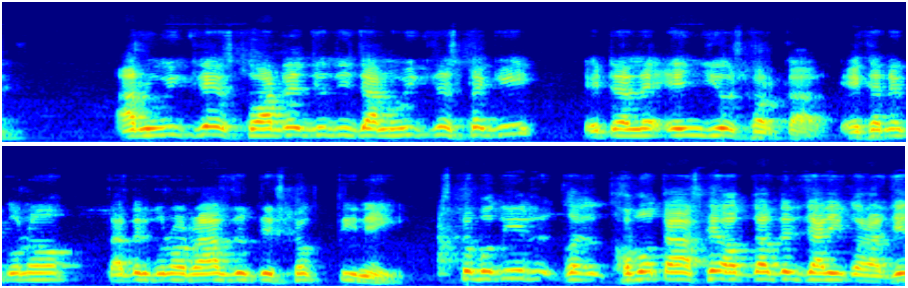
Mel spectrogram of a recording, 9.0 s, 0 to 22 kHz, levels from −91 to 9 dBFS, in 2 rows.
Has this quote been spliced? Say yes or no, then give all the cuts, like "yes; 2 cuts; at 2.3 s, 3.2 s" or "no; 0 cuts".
yes; 1 cut; at 6.7 s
